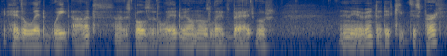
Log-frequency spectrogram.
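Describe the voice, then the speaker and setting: A man's voice: fairly low pitch, steady tone, normal speed, creaky, slight background noise. A man hosting a hobby video, chatting casually and unscripted in a folksy way as he shows things off. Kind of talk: casual show-and-tell of salvaged radio parts.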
